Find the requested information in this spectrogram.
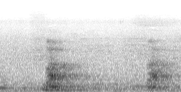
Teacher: Nah, di bibir yang pertama huruf fa keluar dari ujung gigi seri atas yang menyentuh bibir bawah. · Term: huruf syafawi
